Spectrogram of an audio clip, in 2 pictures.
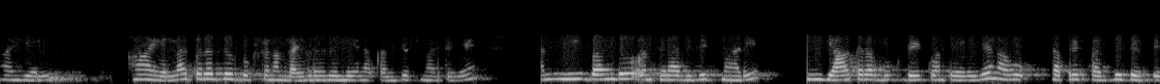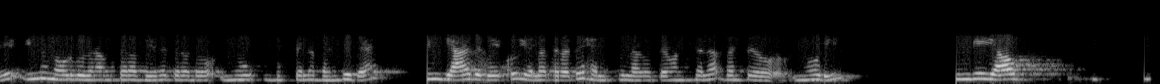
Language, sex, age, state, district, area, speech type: Kannada, female, 18-30, Karnataka, Hassan, urban, conversation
